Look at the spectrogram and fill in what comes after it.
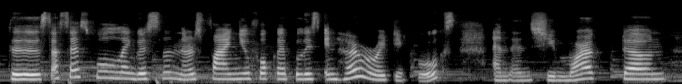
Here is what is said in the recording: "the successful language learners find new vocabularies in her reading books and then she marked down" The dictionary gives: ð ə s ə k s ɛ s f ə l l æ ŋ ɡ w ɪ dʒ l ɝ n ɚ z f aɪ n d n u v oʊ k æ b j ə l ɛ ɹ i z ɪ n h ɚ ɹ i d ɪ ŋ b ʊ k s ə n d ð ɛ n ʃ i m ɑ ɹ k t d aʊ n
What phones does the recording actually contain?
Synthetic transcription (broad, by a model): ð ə s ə k s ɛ s f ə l l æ ŋ ɡ w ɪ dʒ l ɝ n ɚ s f aɪ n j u f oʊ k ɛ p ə l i s ɪ n h ɚ ɹ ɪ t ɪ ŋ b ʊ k s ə n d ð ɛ n ʃ i m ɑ ɹ k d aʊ n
